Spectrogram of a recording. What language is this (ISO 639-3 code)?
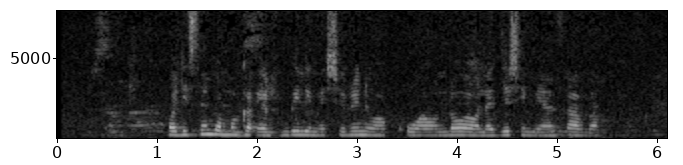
swa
